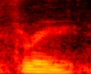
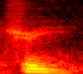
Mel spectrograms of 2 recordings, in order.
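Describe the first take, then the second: First: It is said with an English 'th' sound. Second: It is said with a Jamaican 't' sound. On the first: "my mum would say three" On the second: "my dad would say tree"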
